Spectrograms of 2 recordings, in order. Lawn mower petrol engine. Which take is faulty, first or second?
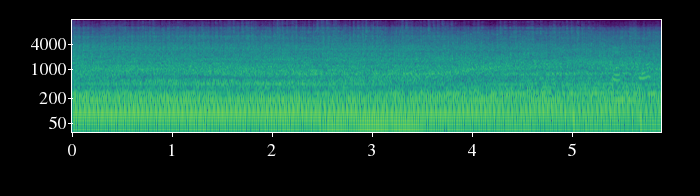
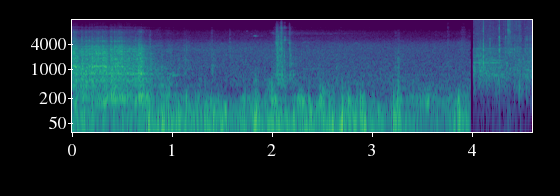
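second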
